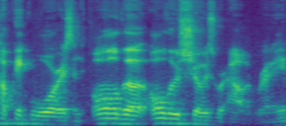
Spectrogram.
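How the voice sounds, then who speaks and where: A man speaks fairly quickly with a slight New York accent and a bright, sharp tone. His medium pitch varies in an ordinary way. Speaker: pastry chef and chocolatier. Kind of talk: interview.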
